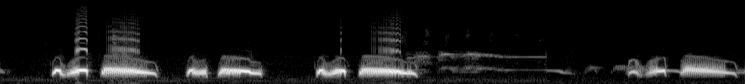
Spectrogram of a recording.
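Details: Spotted dove calling in the thúc and gù styles: three two-note coos, a brief wavering note leading into a long hoarse falling coo, with soft clicks and a faint whistle between.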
